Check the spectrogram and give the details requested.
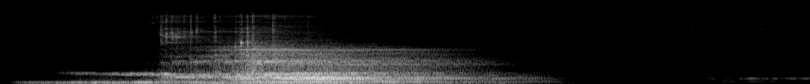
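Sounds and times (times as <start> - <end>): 
cosmic portal entering effect: 0.9 - 5.3.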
